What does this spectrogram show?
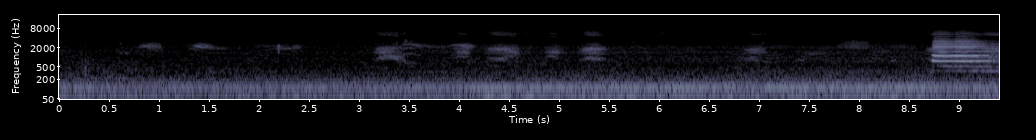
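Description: Freight train wagons rolling past with a steady low rumble, while crows caw again and again. Near the end a train horn sounds suddenly and loudly, a sustained blast that is the loudest thing heard.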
